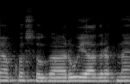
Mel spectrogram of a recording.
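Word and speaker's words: Tsugaru: Hokkaido और Honshu के बीच में जो स्ट्रेट है निकलती है वो है सुगारू स्ट्रेट। टी से इसका स्टार्ट होता है, टी साइलेंट है, उसका नाम है सुगारू स्ट्रेट।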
